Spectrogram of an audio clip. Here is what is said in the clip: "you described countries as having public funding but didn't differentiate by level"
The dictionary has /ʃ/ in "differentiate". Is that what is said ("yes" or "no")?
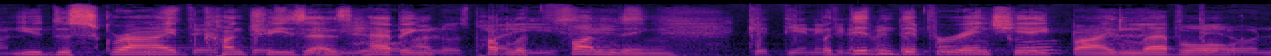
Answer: yes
